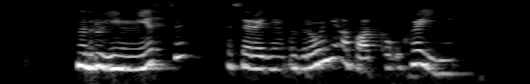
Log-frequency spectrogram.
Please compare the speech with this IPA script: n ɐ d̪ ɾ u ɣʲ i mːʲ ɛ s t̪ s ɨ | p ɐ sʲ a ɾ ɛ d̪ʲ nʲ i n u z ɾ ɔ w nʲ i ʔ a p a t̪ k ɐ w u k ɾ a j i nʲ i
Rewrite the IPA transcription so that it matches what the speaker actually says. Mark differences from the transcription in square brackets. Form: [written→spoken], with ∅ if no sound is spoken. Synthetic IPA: n ɐ d̪ ɾ u ɣʲ i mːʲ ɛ s t̪ s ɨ | p ɐ sʲ a ɾ ɛ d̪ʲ nʲ i [n→m] u z ɾ ɔ w nʲ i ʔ a p a t̪ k ɐ w u k ɾ a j i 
